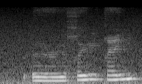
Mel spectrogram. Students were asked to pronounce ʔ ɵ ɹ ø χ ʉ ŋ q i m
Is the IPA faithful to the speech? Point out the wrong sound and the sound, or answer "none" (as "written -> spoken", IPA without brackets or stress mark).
ø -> ʉ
